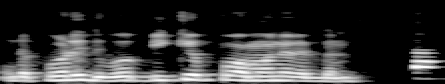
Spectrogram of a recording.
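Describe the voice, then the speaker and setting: A woman's voice: on the low side, fast talker, darkish tone. A woman teaching tones in a one-on-one online lesson over a video call, patiently repeating syllables for her student. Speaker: Chinese language tutor.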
